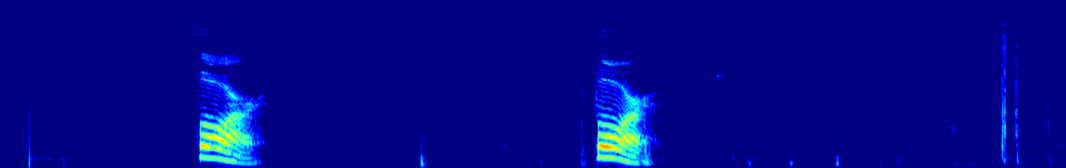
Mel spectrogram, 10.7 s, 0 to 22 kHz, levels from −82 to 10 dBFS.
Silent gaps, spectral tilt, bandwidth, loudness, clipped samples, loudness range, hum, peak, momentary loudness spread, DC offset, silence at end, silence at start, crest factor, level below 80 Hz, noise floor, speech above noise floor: none; -6.5 dB/octave; 9.4 kHz; -25 LUFS; under 0.1%; 5 LU; none; -12 dBFS; 17 LU; under 0.1%; 4.2 s; 2 s; 22 dB; -86 dBFS; -87 dBFS; 64 dB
